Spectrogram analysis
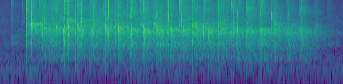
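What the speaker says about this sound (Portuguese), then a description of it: "Peço a todos que, em pé, deem uma salva de palmas ao Pavilhão Nacional." A standing assembly at a youth council session applauds the national flag, with clapping that bursts in suddenly, carries on at moderate volume with distinct individual claps, then fades out.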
